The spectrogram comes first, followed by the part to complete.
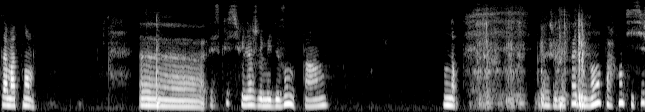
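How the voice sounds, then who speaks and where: Woman doing a craft tutorial, rambly, lots of euh, just talking as she glues stuff. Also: mid-range voice. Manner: chatty, thinking aloud with many fillers.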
